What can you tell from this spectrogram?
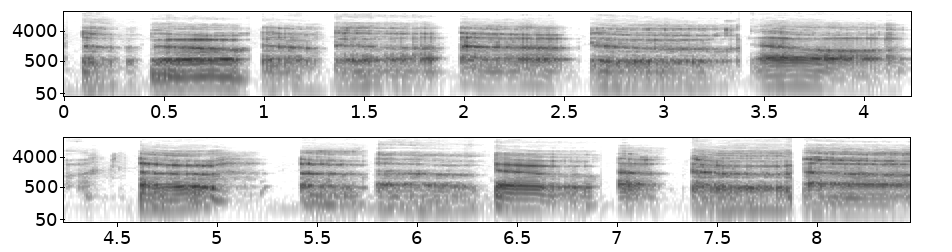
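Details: Woman burping during mukbang eating videos: a rapid run of about a dozen loud, drawn-out voiced burps with short gaps between them.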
